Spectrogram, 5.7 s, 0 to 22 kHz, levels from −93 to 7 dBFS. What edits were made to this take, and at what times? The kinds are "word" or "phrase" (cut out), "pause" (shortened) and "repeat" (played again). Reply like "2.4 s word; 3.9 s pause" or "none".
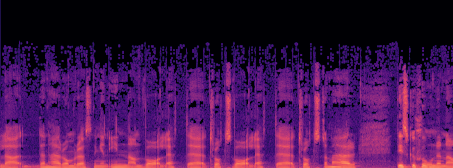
2.9 s repeat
